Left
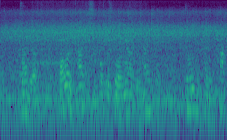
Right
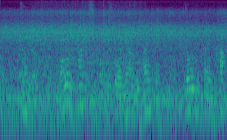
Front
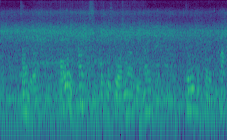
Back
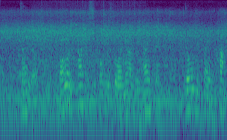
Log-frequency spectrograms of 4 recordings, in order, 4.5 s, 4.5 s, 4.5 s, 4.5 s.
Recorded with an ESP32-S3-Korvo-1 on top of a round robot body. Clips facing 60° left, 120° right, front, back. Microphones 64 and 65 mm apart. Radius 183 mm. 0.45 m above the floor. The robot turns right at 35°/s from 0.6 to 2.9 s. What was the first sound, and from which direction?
A man speaking, 90° left.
